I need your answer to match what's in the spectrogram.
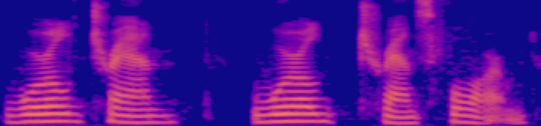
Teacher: the D in world is just a voice version of the T in transform. So the tongue just stays in the same position. We just end the air.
